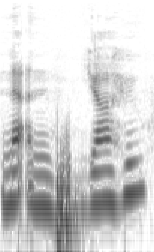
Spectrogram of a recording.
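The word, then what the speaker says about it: Netanyahu: can't pronounce his name netan yaho is that how you pronounce it don't think it's Yahoo but you get what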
